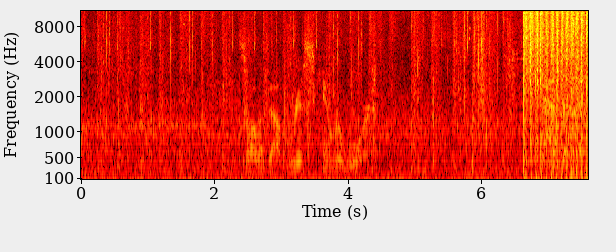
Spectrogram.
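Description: Footsteps crunch on snow at a running pace.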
